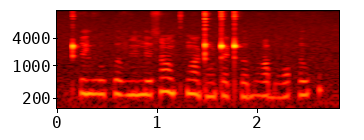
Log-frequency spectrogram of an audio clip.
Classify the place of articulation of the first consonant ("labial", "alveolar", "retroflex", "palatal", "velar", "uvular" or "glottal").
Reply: retroflex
